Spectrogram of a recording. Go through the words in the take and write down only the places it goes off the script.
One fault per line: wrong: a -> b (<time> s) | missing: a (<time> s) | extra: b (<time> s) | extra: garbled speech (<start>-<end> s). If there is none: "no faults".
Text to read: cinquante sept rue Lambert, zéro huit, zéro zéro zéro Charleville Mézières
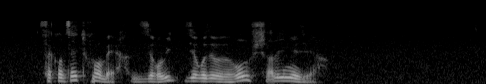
no faults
